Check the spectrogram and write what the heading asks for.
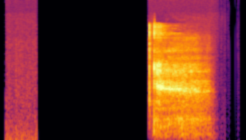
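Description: Near silence: the sound drops out almost completely, with a faint short noise in the last half-second.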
